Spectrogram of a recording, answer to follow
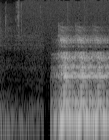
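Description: About a second of silence, then a pitched-down vocal sample from a liquid drum and bass intro comes in suddenly and holds one low sustained note.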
